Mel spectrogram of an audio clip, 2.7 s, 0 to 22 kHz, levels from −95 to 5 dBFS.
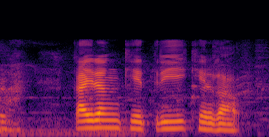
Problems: none marked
